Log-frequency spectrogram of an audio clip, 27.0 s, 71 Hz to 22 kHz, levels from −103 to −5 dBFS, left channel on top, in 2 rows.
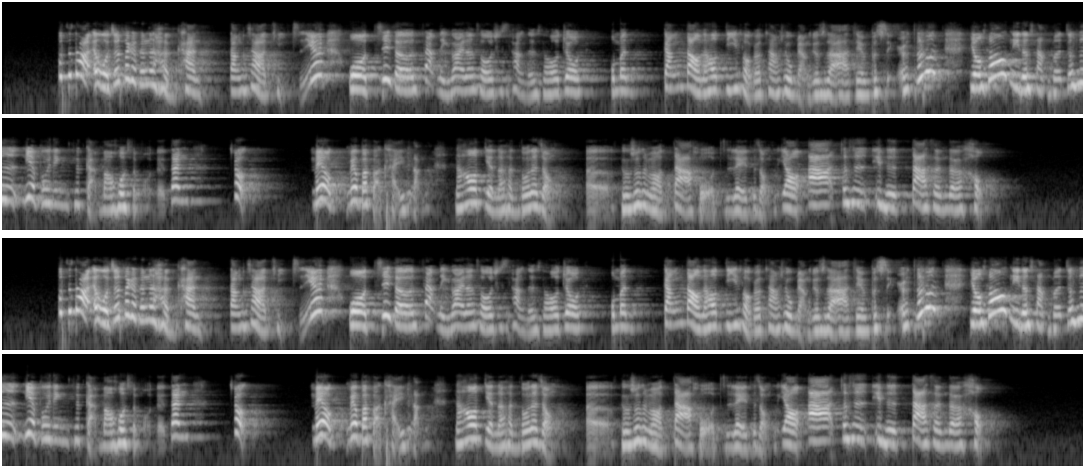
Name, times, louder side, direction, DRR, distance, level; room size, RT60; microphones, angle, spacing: voice 1, 0.7-2.5 2.8-7.2 7.6-7.9 8.3-15.1 15.4-15.8 16.4-16.6 17.4-20.5 20.8-25.8, right 2 dB, 15° right, 11 dB, 1.2 m, -30 dB
29.0 x 15.0 x 9.5 m, 0.79 s
head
